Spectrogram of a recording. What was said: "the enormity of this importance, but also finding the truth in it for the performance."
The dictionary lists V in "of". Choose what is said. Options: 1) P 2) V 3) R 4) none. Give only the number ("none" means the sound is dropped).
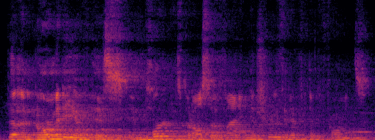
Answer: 2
